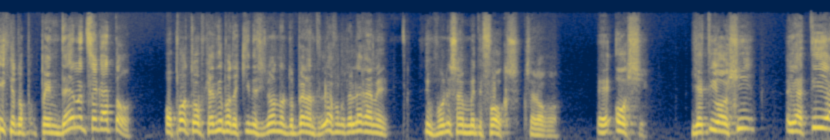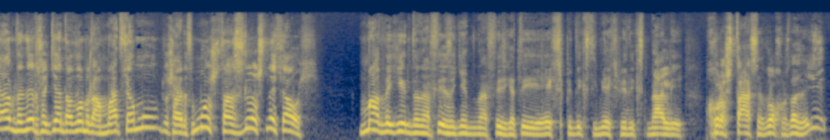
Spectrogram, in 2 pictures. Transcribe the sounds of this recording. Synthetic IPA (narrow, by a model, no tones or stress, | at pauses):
içet̪openind̪ɐenɐt̪isekɐt̪o̞ | opo̞t̪eopçɐðipo̞t̪e̞cinisizʝinot̪ɐnt̪ope̞ɾɐnt̪ile̞foocet̪leɣɐne̞ | siɱfo̞nisɐmeme̞t̪ifo̞kskse̞ɾoeɣo̞̰ | eʔo̞çi | ʝɐt̪io̞çi | ʝɐt̪iɐnðe̞neɾθocenɐt̪ɐðomet̪ɐmɐt̪çɐmut̪usɐɾiθmusθɐsɐzleosine̞çiɐo̞çi̥ | mɐðeɲʝinet̪e̞nɐɾθizðeʝinet̪enɐɾθizʝɐt̪iekispiðiksi̥t̪imieksi̥piðiksi̥t̪inɐli | xɾo̞st̪ɐse̞ðo̞xɾost̪ɐsɐci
